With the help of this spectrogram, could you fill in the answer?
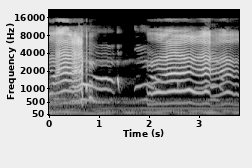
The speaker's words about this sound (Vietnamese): Tiếng khóc của cô bé vừa chào đời vang vọng nơi núi rừng hoang vu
